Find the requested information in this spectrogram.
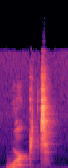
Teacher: the same thing goes for worked what's the base word work what's the final sound in work is that sound voiced or voiceless it's voiceless therefore ed is gonna sound like t · the reason why this ed sounds like t, which is voiceless, is because the final sound of the base word is also voiceless. The same thing goes for worked.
